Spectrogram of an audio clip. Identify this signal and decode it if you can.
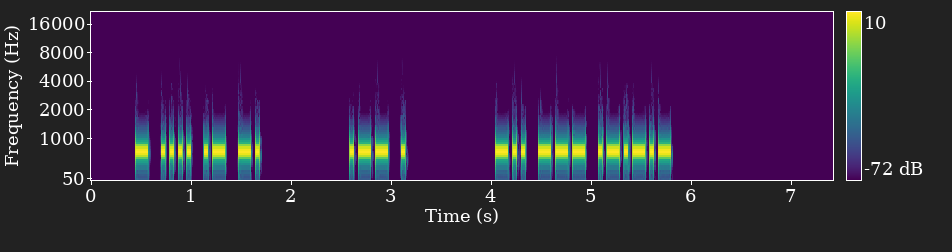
Morse code, heard as a keyed tone, about 28 wpm, 700 Hz. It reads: THAN WE DO.
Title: 3x Word-Spacing - Sentences from Top 100 Words - 28wpm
